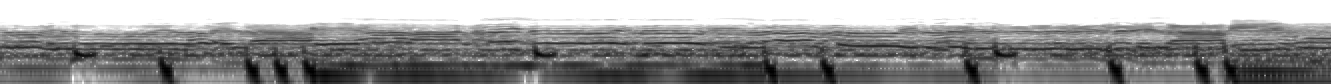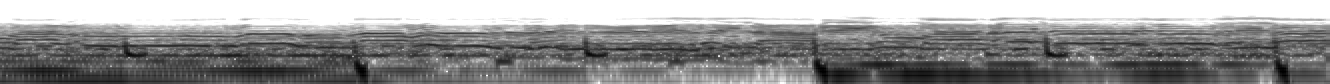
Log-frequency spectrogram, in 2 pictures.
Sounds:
electronic music
dubstep
music

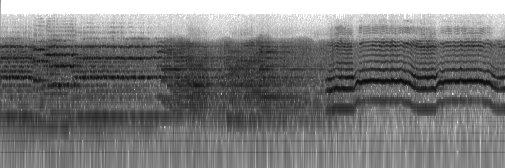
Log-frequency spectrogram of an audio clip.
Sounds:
music
singing

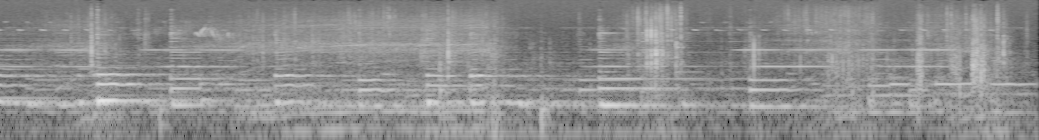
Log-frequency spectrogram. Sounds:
music

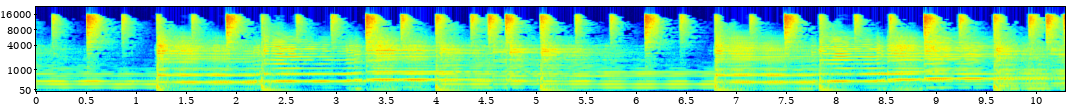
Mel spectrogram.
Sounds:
electric guitar
musical instrument
music
guitar

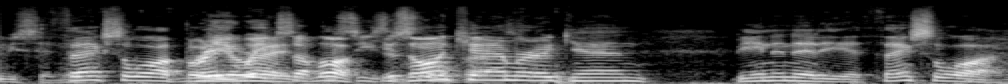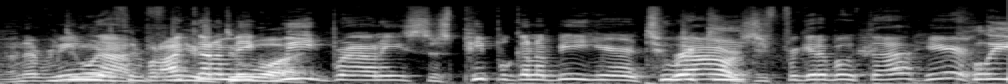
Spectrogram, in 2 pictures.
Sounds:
speech

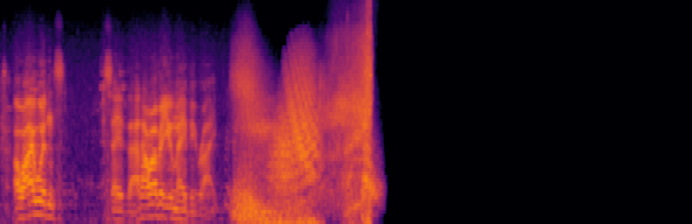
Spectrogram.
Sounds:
speech
inside a small room

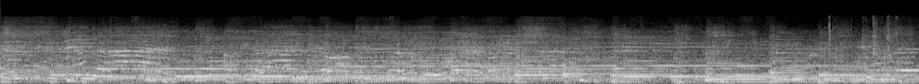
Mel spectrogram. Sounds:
music

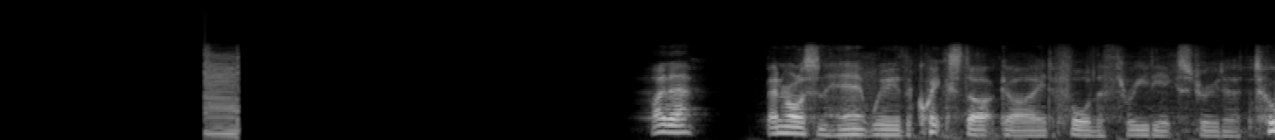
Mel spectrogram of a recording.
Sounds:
music
speech

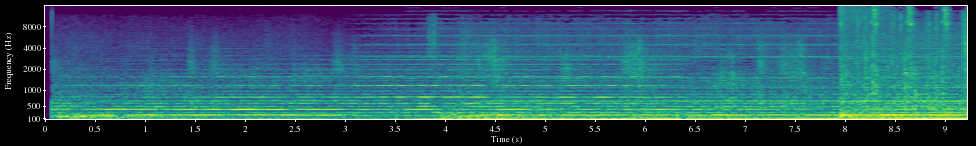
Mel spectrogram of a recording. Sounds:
foghorn

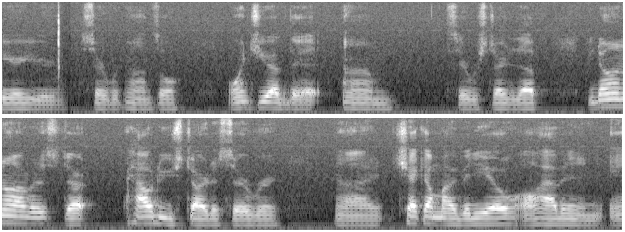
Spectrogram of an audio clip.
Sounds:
speech

